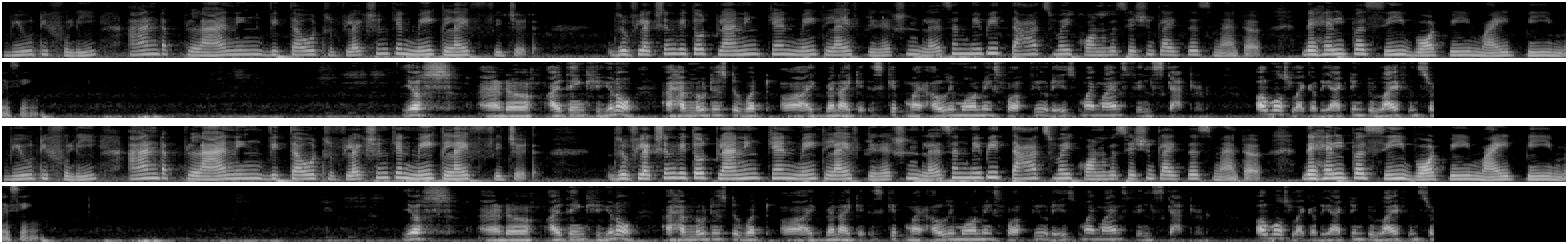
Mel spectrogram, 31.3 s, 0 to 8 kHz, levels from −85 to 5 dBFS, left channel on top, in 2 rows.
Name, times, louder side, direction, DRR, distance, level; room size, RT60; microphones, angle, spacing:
voice 1, 0.0-5.2 6.1-16.0, right 4 dB, 50° right, 0.8 m, -27 dB
voice 2, 19.6-20.1 20.4-22.0 22.2-27.4 28.2-30.0, left 3 dB, 50° left, 6.6 m, -27 dB
head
